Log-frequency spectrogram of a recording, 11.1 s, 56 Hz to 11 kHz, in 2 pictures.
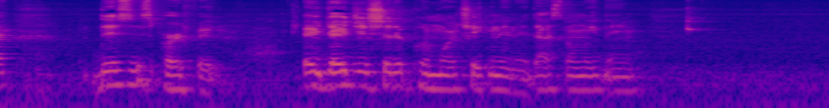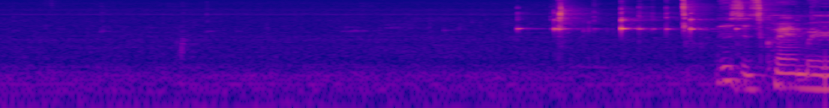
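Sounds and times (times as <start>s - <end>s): ice cubes clinking in glass jar: 9.0s - 10.6s.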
